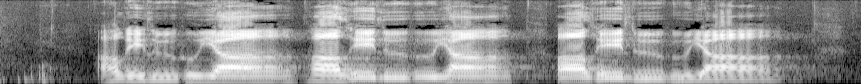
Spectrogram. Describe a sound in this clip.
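A man sings into a microphone, his voice echoing in a large hall.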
